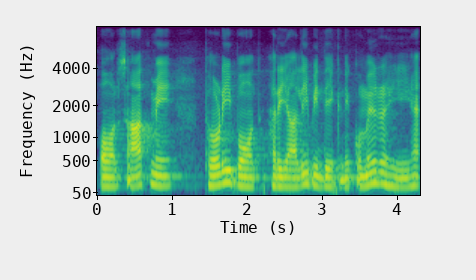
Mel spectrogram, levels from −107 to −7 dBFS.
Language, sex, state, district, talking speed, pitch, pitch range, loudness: Hindi, male, Punjab, Kapurthala, 165 wpm, 130 Hz, 120-140 Hz, -18 LUFS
